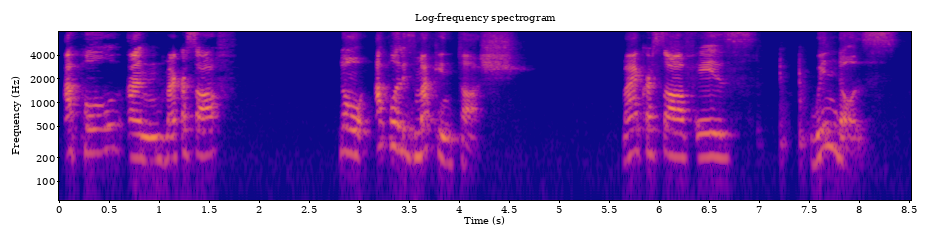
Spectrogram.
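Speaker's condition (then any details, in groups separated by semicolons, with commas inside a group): No condition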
